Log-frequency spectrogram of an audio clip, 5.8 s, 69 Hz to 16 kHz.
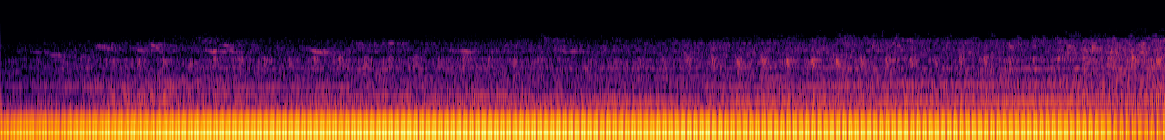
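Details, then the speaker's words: Volvo 940 Turbo B230 redblock after head gasket and water pump replacement, idling while bleeding cooling system; steady low idle with faint rapid tick about four per second; owner says it made this noise before, source unknown; abnormal idle noise. "noisy engine he was doing that noise before so i don't know what it is"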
